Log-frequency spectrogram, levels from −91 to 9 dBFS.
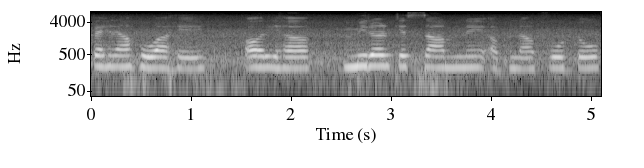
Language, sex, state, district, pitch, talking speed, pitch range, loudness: Hindi, female, Madhya Pradesh, Dhar, 220 Hz, 130 wpm, 215-235 Hz, -16 LUFS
